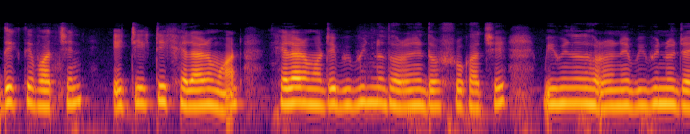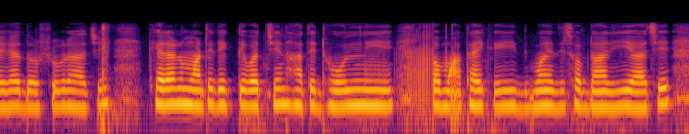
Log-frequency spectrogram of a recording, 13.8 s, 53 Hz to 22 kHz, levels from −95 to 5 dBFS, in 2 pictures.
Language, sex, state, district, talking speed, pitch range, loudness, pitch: Bengali, female, West Bengal, North 24 Parganas, 140 wpm, 190-210 Hz, -17 LUFS, 195 Hz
